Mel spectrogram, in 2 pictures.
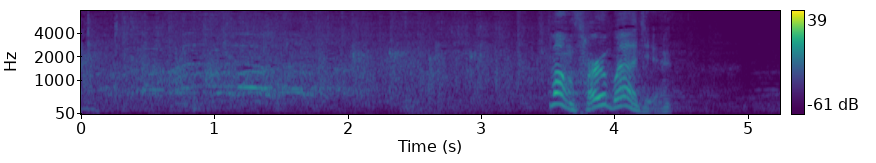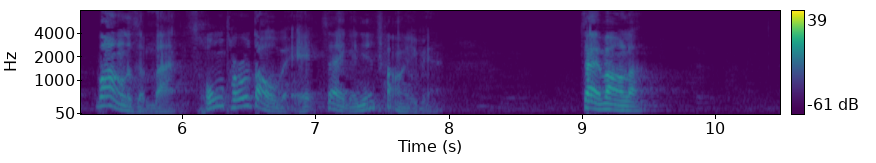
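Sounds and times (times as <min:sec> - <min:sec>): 
audience applause: 0:00.0 - 0:04.4
speech: 0:03.5 - 0:04.6, 0:05.4 - 0:08.0, 0:09.0 - 0:09.6.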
